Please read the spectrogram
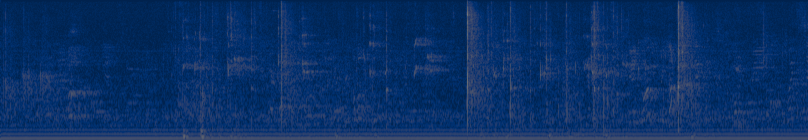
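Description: Badminton rackets striking a shuttlecock during a doubles rally: a series of sharp, irregular hits a second or more apart, over a steady low hum, with faint voices.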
